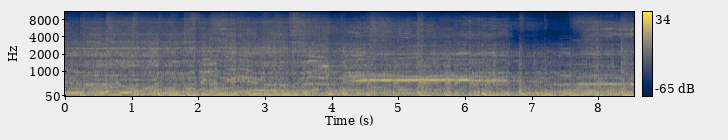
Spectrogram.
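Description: A live rock band playing grand piano, drum kit with cymbals and acoustic guitar under a male lead vocal. About halfway through the singer holds one long note.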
